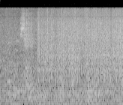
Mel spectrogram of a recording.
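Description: Press photographers' camera shutters clicking rapidly in overlapping bursts, with indistinct voices chattering underneath.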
